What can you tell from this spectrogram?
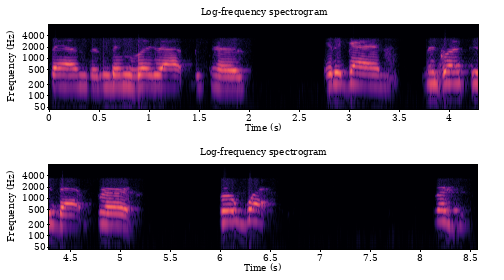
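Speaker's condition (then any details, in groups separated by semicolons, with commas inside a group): Cerebral palsy; muscle spasms, trouble holding cups, chokes drinking from cup, needs straws, voice dictation software; chokes on liquids or spills when drinking from cup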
